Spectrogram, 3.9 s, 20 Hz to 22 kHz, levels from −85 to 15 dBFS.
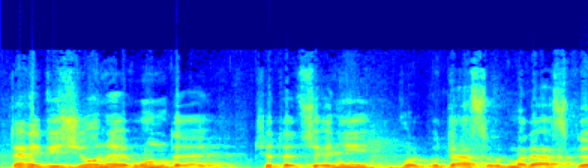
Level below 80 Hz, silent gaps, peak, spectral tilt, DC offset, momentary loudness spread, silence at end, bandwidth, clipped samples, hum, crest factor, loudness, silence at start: -38 dBFS; none; 0 dBFS; -5.5 dB/octave; under 0.1%; 6 LU; 0 s; 15.5 kHz; 0.2%; none; 10 dB; -11 LUFS; 0 s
